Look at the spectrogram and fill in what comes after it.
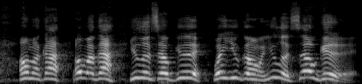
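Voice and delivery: put-on, very high, rapid, giddy, crazed gushing. Retelling how a girl reacted to a new outfit: imitating someone gushing excitedly. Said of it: "almost was going crazy".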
